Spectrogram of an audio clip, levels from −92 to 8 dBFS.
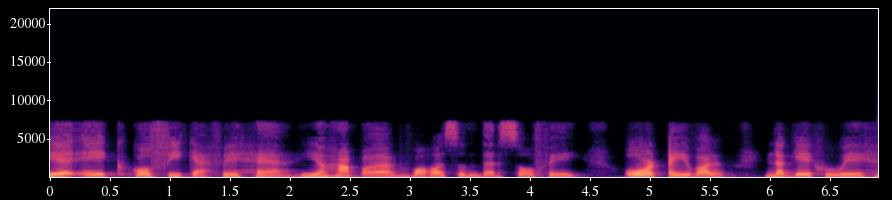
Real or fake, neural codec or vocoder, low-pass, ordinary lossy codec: fake; codec, 16 kHz, 0.5 kbps, X-Codec, WavLM features, trained on Multilingual LibriSpeech; 7.2 kHz; none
